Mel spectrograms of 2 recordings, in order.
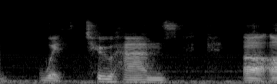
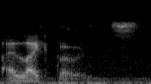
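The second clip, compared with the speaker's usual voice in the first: simple creature; 6 semitones lower, 6 dB quieter than usual. Acted. Player voices simple-minded creature Brutus.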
